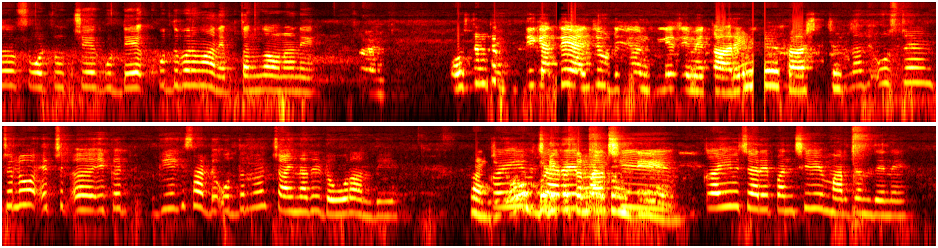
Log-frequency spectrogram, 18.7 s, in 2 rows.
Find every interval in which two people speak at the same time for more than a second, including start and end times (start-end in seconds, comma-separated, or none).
14.2-15.6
